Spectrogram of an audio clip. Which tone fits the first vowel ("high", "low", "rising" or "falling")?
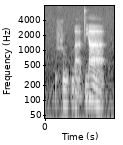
rising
